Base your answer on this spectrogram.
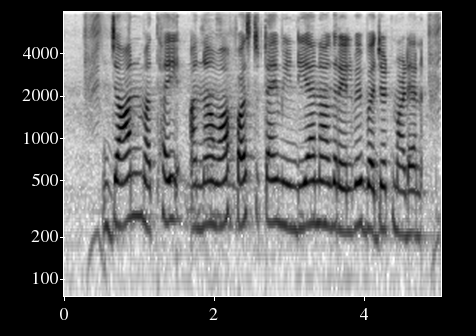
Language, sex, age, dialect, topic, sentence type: Kannada, female, 18-24, Northeastern, banking, statement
